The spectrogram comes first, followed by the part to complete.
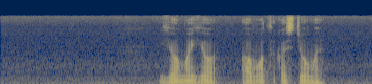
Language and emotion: Russian, neutral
